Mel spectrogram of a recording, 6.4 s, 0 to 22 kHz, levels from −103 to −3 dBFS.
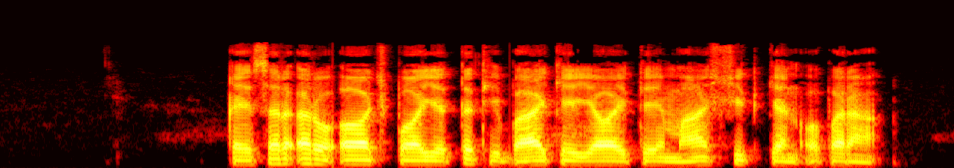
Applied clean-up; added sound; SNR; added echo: none; none; none; none.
